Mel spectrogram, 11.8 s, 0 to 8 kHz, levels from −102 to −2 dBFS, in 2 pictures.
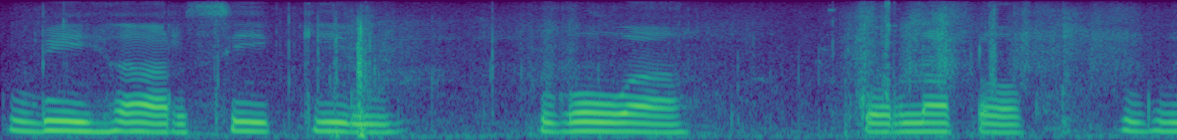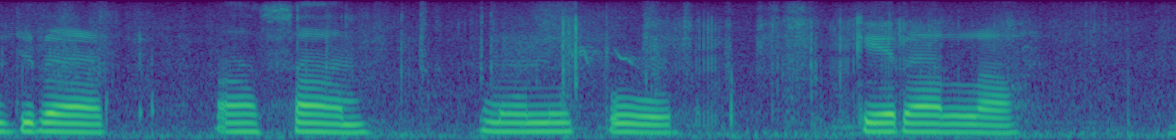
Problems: background sounds at intervals, background conversations at intervals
